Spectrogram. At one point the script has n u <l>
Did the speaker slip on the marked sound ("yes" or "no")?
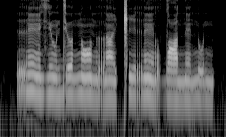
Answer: yes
